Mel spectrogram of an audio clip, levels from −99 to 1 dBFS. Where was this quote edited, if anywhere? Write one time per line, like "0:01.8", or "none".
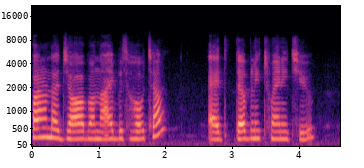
none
